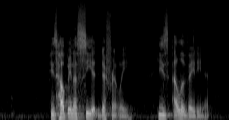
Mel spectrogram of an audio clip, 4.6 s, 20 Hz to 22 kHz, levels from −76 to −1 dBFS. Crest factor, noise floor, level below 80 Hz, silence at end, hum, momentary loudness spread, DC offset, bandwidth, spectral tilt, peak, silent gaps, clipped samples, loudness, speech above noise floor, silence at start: 24 dB; -68 dBFS; -76 dBFS; 0.4 s; none; 16 LU; under 0.1%; over 20 kHz; -5.5 dB/octave; -10 dBFS; none; under 0.1%; -32 LUFS; 36 dB; 1 s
